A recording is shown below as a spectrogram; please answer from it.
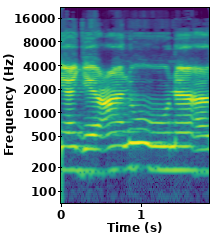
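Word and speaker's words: يجعلون: tahan jangan cepat-cepat gitu warquaj gitu baik wqu yaj'aluna asobiahum yaj'aluna asobiahum jimnya kita pantulkan lagi yaj'aluna yaj jaji ju baj jangan sekedar yaj Pantulannya mana? Enggak ada. Yajalu. Enggak ada. Itu pantulkan.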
